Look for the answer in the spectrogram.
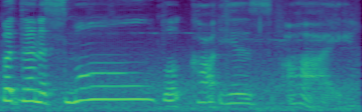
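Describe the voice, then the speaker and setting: A woman with a fairly high voice reads a children's story aloud. Her phrasing is expressive and measured, as a storyteller's. There is some noise in the recording. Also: vocal fry. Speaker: storyteller reading a picture book aloud.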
